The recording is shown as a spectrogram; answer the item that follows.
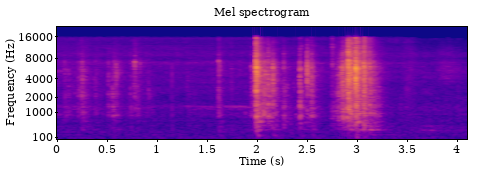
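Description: VCR ejecting a VHS cassette and the cassette being pulled out by hand: a few faint mechanical clicks, a sharp clack about two seconds in with more clicks after it, then a short clatter of the plastic cassette about three seconds in.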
